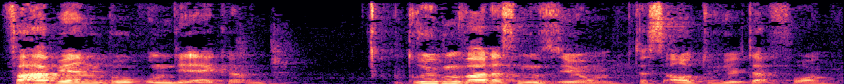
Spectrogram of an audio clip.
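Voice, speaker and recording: A man's voice: medium pitch, normal speed. Grave male audiobook narrator, roomy sound. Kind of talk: scripted narration.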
